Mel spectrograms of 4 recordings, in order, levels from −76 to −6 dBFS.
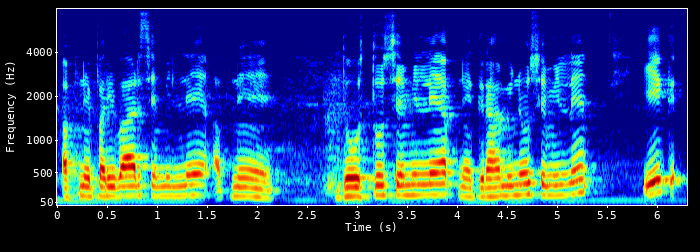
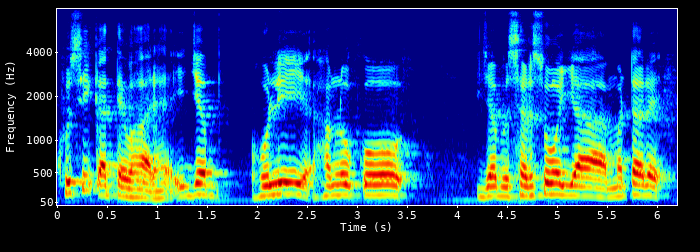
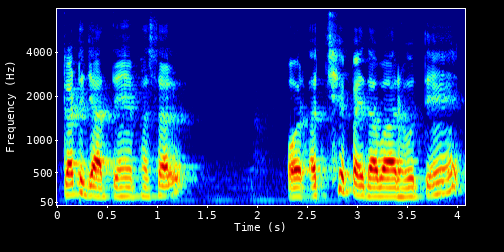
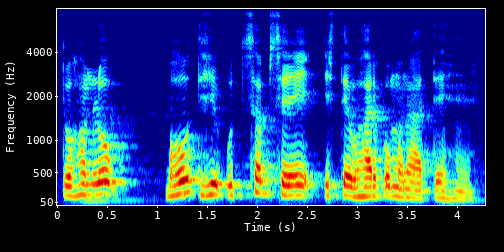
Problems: none marked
